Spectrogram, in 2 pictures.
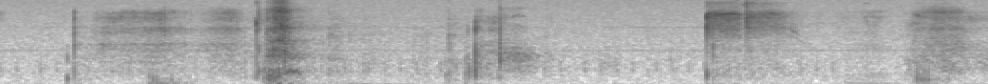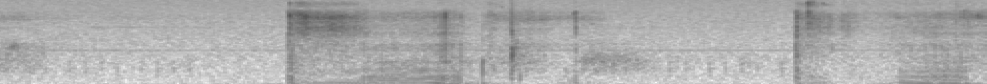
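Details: A female English Bulldog puppy, sick with a cold and runny nose, snores with deep, rumbling breaths broken by wet snorts and sniffles.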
